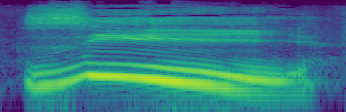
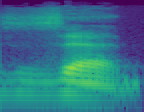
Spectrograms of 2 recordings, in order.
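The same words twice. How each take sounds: First: The letter is said the American way, zee. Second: The letter is said the Canadian way, zed.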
